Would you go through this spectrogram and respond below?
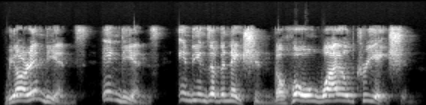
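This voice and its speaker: A man's voice: sits high, huge pitch swings, takes it slowly, muffled recording, voice pushed up, heavily acted. A man voicing a proud, dedicated chief of a parading tribe in a storybook, with emphatic, chanting delivery. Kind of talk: storybook character voice.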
